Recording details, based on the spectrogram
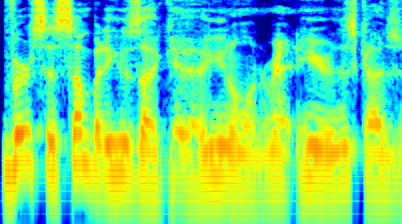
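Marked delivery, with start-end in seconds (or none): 1.3-3.0 put-on grumpy, grouchy voice. Acting out an uncooperative tenant warning people off: imitating a grumpy tenant. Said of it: "Did you like my grumpy voice?".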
